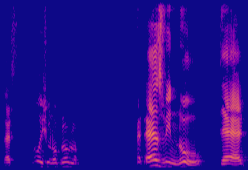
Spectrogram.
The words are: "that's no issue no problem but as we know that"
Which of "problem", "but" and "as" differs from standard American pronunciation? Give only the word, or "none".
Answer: none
